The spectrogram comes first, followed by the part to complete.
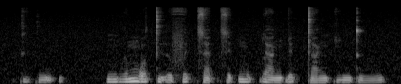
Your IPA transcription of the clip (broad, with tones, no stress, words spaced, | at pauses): kɨ̤˨˩kwṵ˧˨ʔ | ŋu˨˦ə̯mɔ̰˧˥ t̪ɨ̰˧˥ə̯fə˦˥t̚ sa˨˩t̚sə˦˥t̚mə˦˥p̚ la˨˦ŋɗə˨˩t̚t̪a˧ŋ ki˧ŋt̪u˨˦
